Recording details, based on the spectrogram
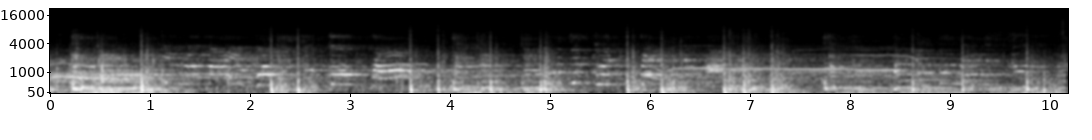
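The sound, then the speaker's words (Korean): Independence Day fireworks on July 4 in Washington, DC burst repeatedly in an irregular volley of sharp bangs and pops, steady and fairly loud throughout, with a murmur of voices and background noise underneath. “작년 7월 4일 이곳 워싱턴 DC 안에서 진행됐던 독립기념일 불꽃 행사 가운데 일부를 들으신 건데요.”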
